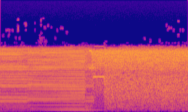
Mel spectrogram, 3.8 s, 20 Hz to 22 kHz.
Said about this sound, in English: That's what we used to have to do to get on the internet. That's called a dial-up modem. That's what it is. And you used to have to check with mom, can I have the phone line for 30 minutes?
